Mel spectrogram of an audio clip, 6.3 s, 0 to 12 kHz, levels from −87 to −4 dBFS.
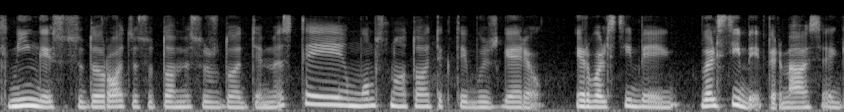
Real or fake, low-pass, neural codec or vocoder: real; 7.2 kHz; none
